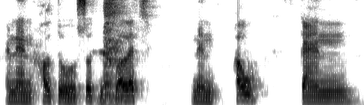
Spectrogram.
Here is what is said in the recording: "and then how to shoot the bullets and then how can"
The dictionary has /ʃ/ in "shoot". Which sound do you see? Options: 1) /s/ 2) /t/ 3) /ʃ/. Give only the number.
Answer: 1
